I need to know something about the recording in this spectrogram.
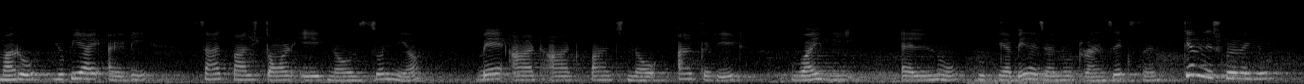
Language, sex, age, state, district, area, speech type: Gujarati, female, 18-30, Gujarat, Surat, rural, read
